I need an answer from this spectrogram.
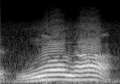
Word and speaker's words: ङ: तो अंगा नहीं है, ये ङ, क ख ग घ ङ, वहाँ और लगाने की जरूरत ही नहीं है।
